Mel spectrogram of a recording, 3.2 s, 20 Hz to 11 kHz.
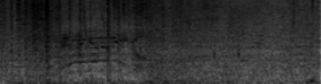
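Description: Dense, sustained gunfire from Helldivers 2 during a fight against killer machines, a steady roar of overlapping shots with heavy low booms, while players talk over it.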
